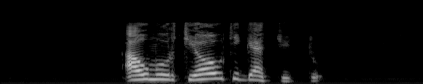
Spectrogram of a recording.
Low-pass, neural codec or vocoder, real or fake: 7.2 kHz; none; real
